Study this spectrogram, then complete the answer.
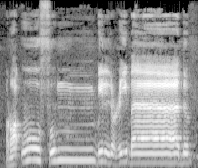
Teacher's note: تنوین کی آواز کو میم سے بدل کے پڑھیں گے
